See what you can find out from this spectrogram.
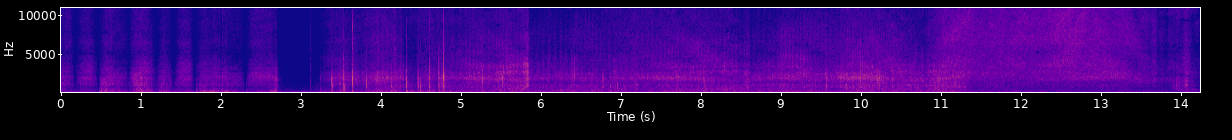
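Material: Cardboard.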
